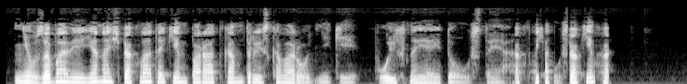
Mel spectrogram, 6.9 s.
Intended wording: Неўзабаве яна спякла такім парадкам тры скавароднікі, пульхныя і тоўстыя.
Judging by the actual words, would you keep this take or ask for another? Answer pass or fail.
fail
